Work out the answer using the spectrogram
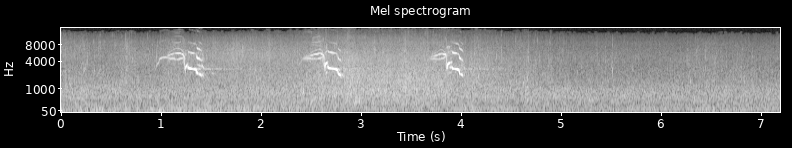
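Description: A bird calling three times, about a second and a half apart. Each call is short and high, dropping in pitch, over a steady background hiss.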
